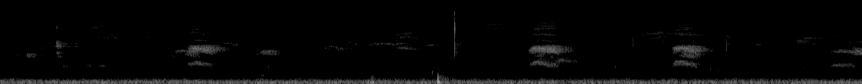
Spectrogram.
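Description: Birds calling, short repeated calls coming every second or so, over a steady low rumble. A single sharp click about four and a half seconds in.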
